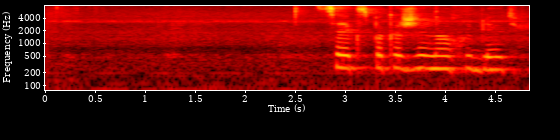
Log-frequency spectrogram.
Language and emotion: Russian, neutral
